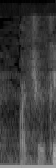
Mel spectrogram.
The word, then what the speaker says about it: Huachuca: The original holder was, I'm not sure how you pronounce it, Huachuca? – Huachuca. – You can correct me. – Huachuca, Your Honor.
